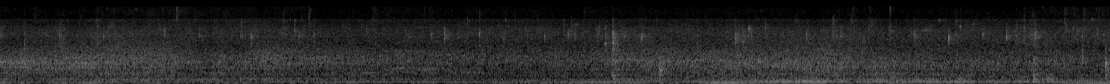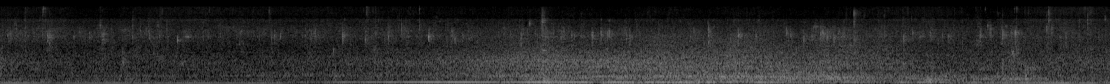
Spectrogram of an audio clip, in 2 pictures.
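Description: Isan sausages (sai krok Isan) deep-frying in hot oil in a steel wok: a steady sizzle full of small crackles and pops as the sausages crisp. A low hum comes in past the middle for several seconds.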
